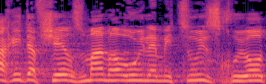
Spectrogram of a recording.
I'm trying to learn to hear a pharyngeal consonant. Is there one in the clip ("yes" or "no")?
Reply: no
